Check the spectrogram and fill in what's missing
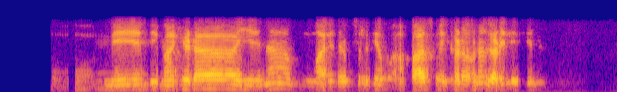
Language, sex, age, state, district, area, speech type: Hindi, male, 30-45, Madhya Pradesh, Ujjain, urban, conversation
